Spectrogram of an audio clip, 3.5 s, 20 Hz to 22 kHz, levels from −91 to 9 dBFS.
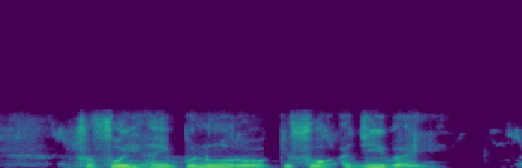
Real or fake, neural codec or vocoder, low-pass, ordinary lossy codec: real; none; 7.2 kHz; Opus, 16 kbps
